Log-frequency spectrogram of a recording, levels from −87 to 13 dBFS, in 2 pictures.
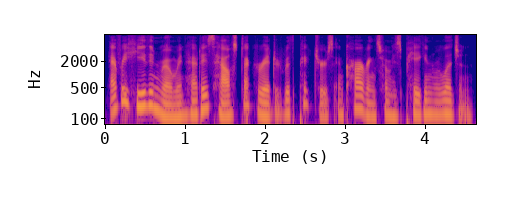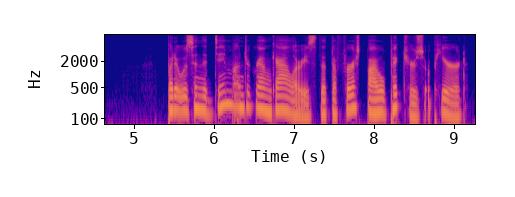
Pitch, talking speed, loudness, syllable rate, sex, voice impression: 140 Hz, 190 wpm, -22 LUFS, 6.3 syllables/s, male, masculine, slightly gender-neutral, adult-like, slightly middle-aged, slightly thick, slightly relaxed, weak, slightly dark, slightly soft, slightly muffled, fluent, slightly cool, slightly intellectual, refreshing, sincere, calm, slightly friendly, reassuring, unique, elegant, slightly sweet, slightly kind, very modest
